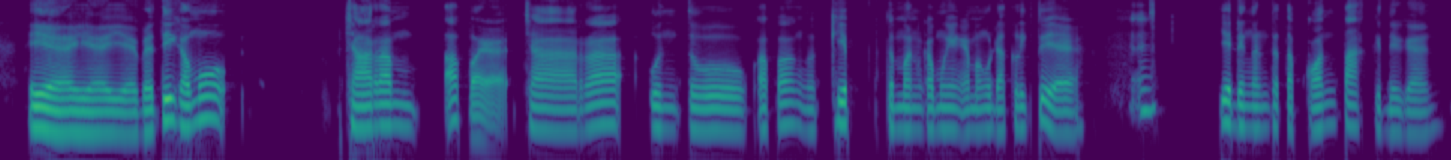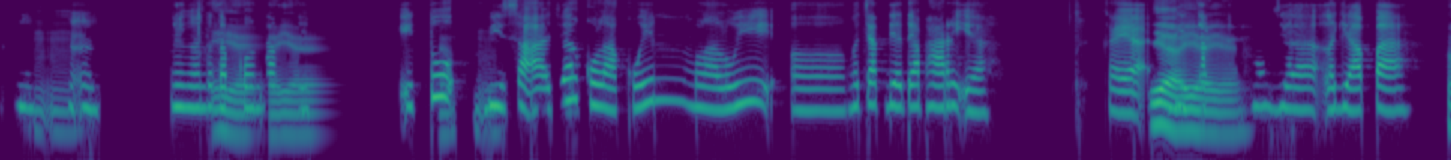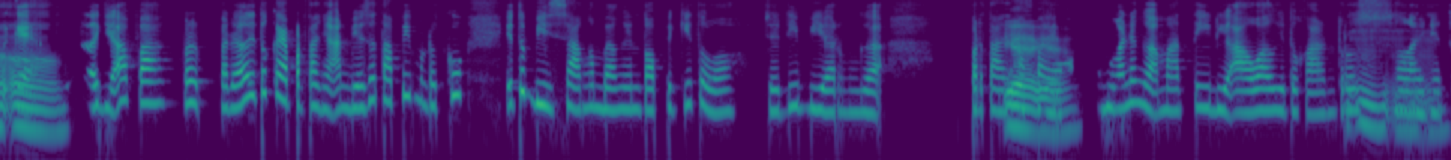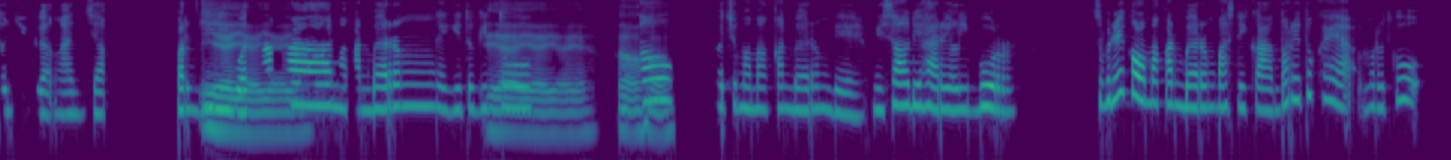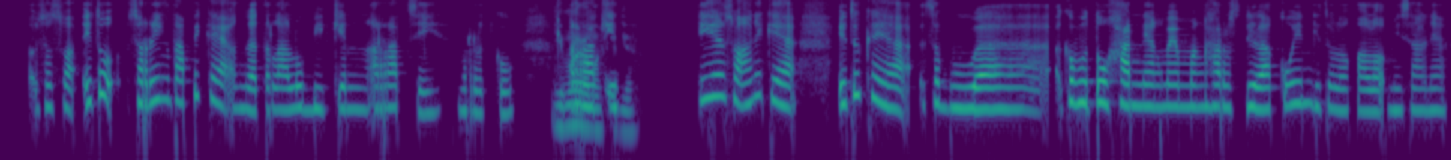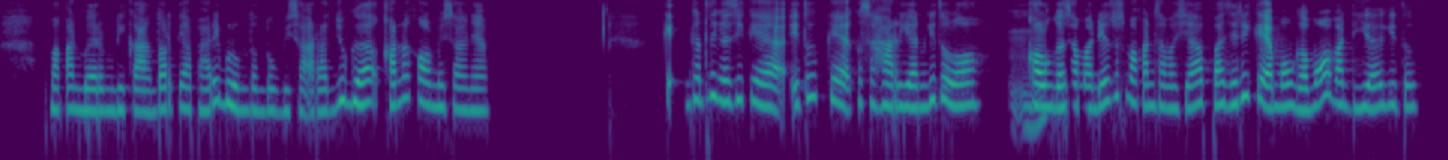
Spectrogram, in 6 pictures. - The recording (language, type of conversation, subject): Indonesian, podcast, Bagaimana cara kamu menemukan orang yang benar-benar cocok denganmu?
- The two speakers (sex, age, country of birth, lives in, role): female, 20-24, Indonesia, Indonesia, guest; male, 20-24, Indonesia, Indonesia, host
- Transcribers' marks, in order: tapping; in English: "nge-keep"; tsk; other background noise; in English: "nge-chat"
